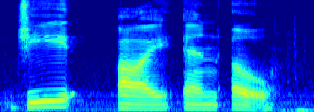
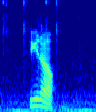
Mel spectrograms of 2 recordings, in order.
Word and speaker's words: Gino: Spell it out. G I N O. Gino.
